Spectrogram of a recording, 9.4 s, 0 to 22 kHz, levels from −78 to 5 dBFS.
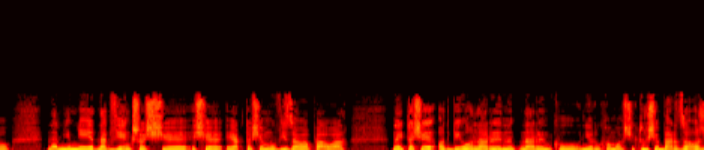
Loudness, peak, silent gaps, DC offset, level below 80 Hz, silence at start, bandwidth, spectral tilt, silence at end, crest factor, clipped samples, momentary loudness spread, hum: -28 LUFS; -16 dBFS; none; under 0.1%; -70 dBFS; 0 s; 8.8 kHz; -5 dB/octave; 0 s; 12 dB; under 0.1%; 6 LU; none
